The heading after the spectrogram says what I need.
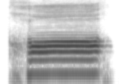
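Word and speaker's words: خ: খ, খ। এ অক্ষরটা কিন্তু মোটা আওয়াজ, এ কিন্তু আকার গ্রহণ করে না। খ গলার শেষ ভাগ থেকে উচ্চারণ হয়।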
